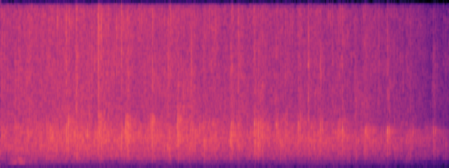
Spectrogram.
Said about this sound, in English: Could you clap your hands for God's word?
